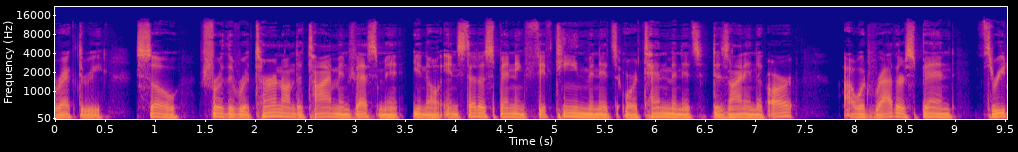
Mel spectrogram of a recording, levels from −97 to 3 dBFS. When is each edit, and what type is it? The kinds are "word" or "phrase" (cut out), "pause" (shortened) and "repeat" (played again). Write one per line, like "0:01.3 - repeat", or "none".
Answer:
0:03.5 - pause
0:07.1 - word

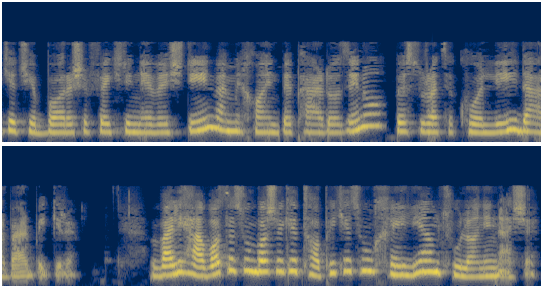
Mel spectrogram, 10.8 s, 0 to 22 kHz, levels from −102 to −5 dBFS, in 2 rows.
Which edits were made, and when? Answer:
0:02.8 - word
0:03.8 - pause

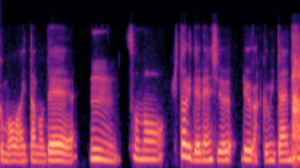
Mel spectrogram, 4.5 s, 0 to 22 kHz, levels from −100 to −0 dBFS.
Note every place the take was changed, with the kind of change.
0:01.8 - pause

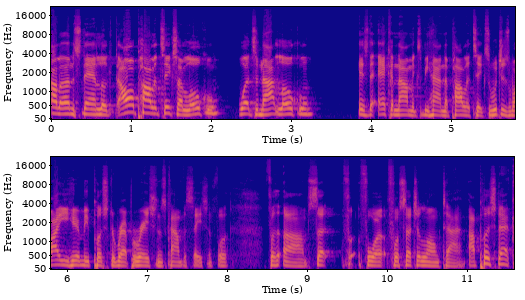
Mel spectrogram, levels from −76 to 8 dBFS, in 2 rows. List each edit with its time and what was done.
0:02.3 - word

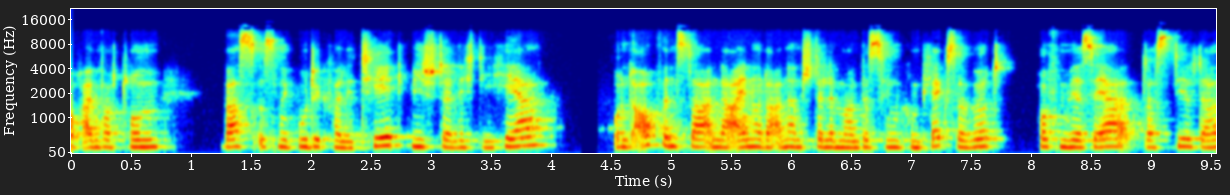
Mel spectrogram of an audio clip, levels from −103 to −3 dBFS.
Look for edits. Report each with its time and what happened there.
none

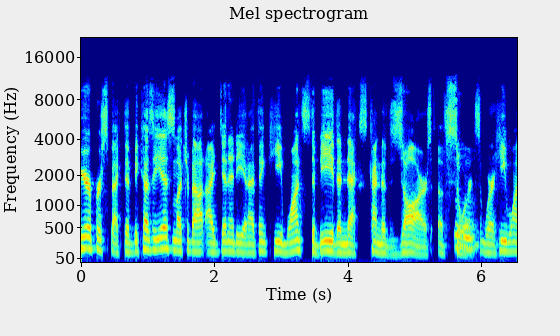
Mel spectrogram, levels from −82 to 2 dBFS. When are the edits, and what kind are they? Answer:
0:01.4 - word

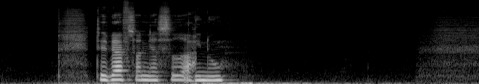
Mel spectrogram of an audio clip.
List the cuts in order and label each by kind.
0:01.3 - word
0:01.9 - phrase

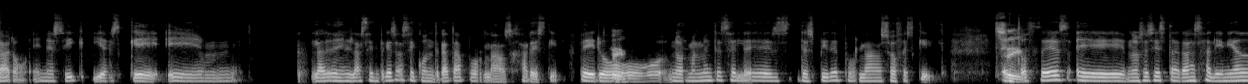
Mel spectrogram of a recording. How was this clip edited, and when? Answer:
0:05.7 - pause

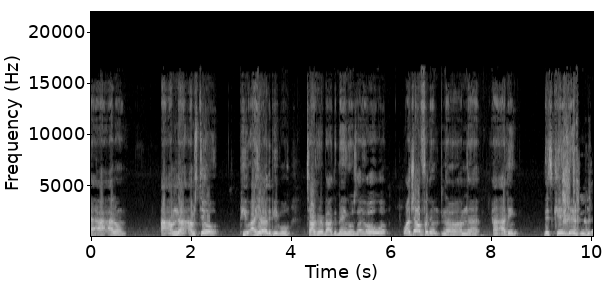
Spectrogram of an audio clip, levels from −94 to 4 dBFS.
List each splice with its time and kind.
none

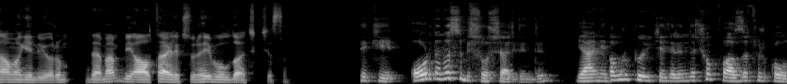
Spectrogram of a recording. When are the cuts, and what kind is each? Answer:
0:05.1 - word
0:06.1 - word

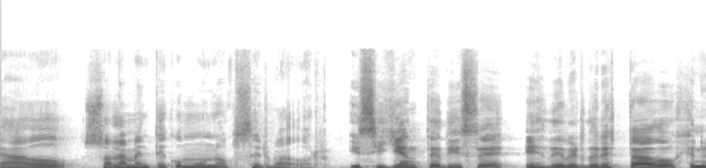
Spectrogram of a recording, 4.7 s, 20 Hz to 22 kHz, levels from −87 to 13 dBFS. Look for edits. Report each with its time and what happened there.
0:02.3 - pause

